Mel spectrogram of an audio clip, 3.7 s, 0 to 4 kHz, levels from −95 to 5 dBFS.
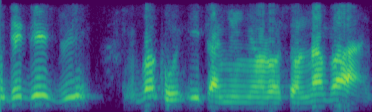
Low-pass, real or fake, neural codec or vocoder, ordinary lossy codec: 3.6 kHz; real; none; none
